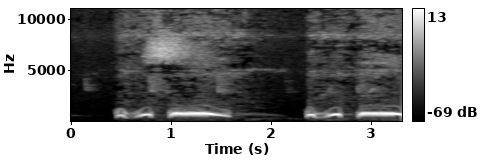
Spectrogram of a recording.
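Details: Spotted dove sấm chuông coo for exciting males, females and wild birds; two phrases, each a wavering double note followed by a long, slowly falling coo.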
